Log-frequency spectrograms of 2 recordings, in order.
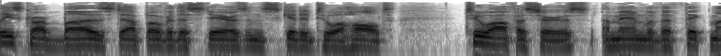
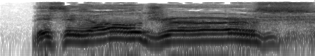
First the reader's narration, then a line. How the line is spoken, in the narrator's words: His air ran out, and the words faded into a throaty moan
